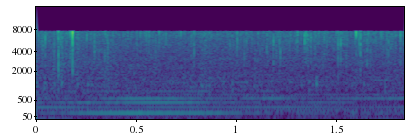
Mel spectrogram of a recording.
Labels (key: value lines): label: anthrophony, boat engine
recorder: SoundTrap 500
